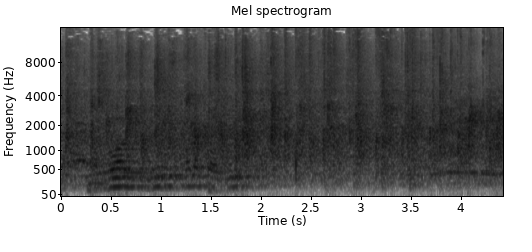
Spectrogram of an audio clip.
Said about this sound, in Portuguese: Temos uma vida para Jesus. A igreja pode aplaudir e adorar o Senhor Jesus.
